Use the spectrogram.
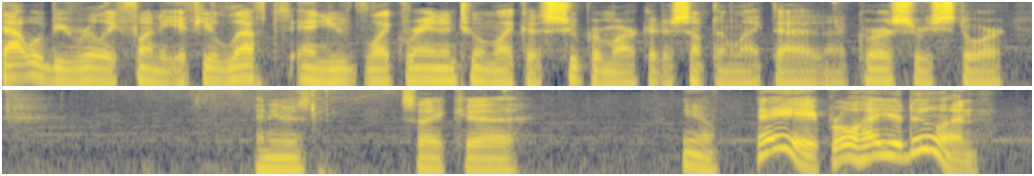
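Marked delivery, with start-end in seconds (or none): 8.9-10.0 animated, highly inflected, sing-song expressive voice. Imagining him greeting april in a grocery store: imitating a suddenly inflective voice. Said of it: "suddenly he's got a completely inflective voice".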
